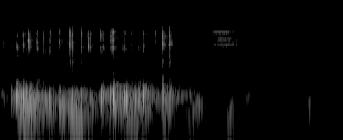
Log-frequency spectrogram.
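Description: Typing on a computer keyboard: a quick, faint run of key clicks for about two seconds, ending with one sharper keystroke as Enter is pressed, then a brief faint rustle just before three seconds in.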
